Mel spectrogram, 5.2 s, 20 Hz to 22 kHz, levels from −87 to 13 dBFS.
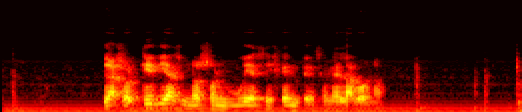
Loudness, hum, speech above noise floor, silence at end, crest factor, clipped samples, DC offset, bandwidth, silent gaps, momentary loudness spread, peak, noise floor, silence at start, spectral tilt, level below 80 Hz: -18 LUFS; 50 Hz at -40 dBFS; 28 dB; 0 s; 20 dB; under 0.1%; under 0.1%; 5 kHz; none; 8 LU; 0 dBFS; -46 dBFS; 0.1 s; -9 dB/octave; -44 dBFS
